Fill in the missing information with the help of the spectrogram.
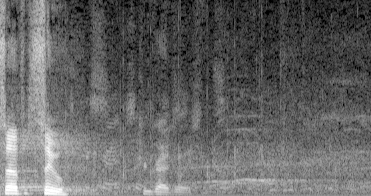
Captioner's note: distant cheering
